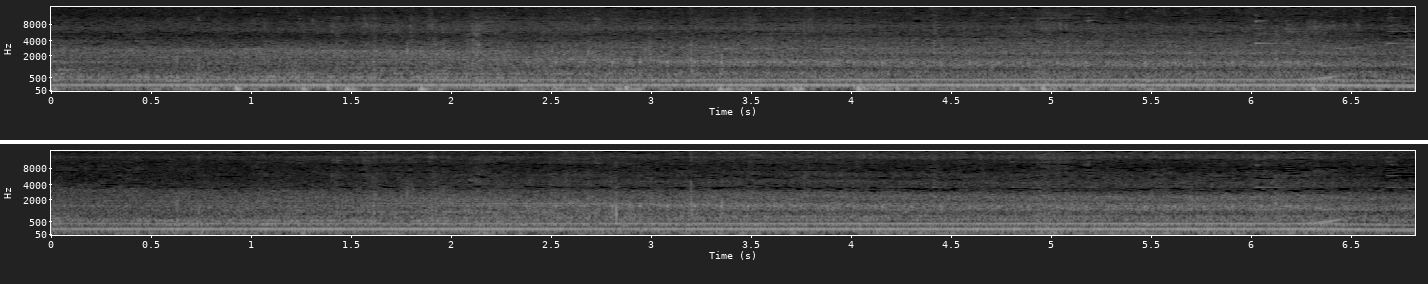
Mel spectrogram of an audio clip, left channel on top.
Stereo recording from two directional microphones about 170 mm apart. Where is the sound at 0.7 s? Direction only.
45° left (ahead or behind).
